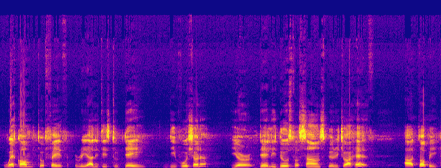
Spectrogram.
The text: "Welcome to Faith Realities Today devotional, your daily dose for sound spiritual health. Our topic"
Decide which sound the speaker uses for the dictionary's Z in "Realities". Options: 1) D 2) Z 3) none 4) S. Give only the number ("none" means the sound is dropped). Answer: 4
